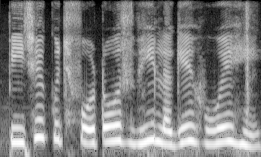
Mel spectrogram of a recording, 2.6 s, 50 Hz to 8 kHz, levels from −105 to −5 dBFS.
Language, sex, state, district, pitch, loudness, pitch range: Hindi, female, Madhya Pradesh, Bhopal, 245 Hz, -12 LUFS, 230-265 Hz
